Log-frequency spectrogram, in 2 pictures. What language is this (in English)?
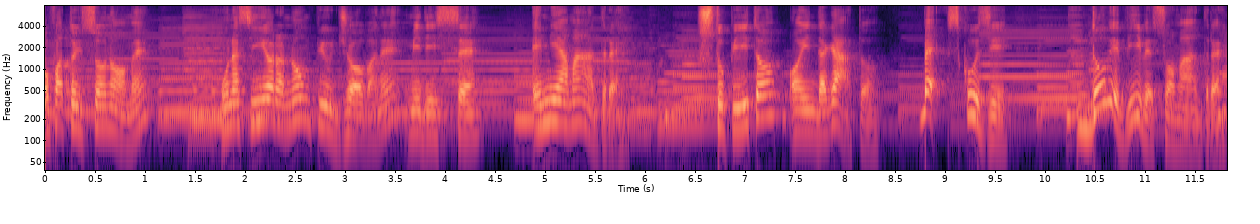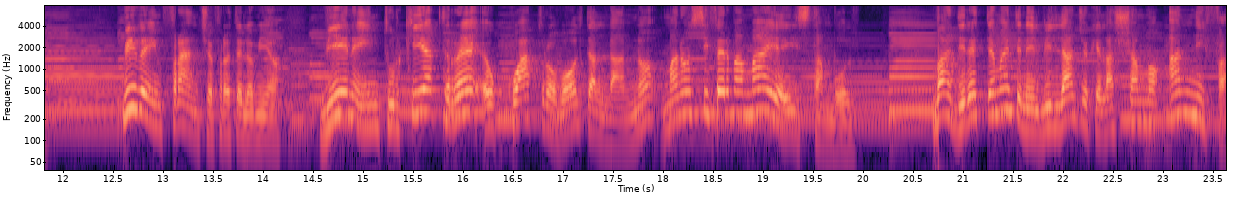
Italian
